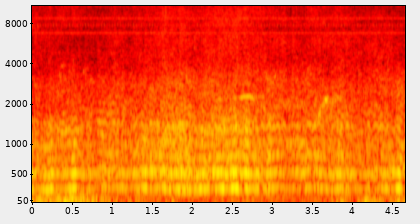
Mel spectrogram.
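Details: Continuous hum of many bees, a rich buzzing drone with steady overtones and faint higher whines from passing insects.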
